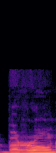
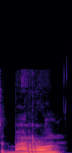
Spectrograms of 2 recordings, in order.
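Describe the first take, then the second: First: The R is not rolled. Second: The R is rolled. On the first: The speaker calls it wrong. "everybody says bar- Barron or Baron" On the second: The speaker calls it right. "It's Barron"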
